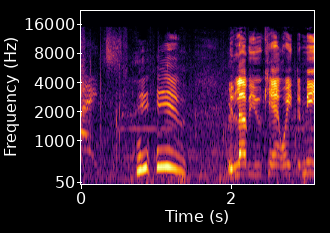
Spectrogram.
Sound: laughing

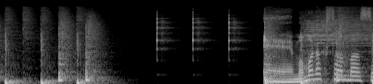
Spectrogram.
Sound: natural voice

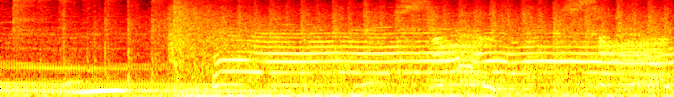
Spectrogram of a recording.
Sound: screaming

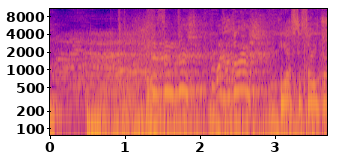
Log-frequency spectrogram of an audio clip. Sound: yelling in foreign language

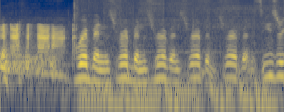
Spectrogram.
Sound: laughing

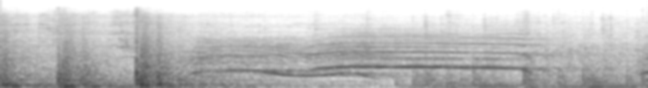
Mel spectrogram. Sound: drum beating intensely; dancer chanting shouts; drum rolling

